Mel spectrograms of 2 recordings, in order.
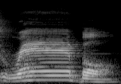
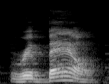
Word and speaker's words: rebel: was a teenager Rabel so the noun is Rebel the verb Rebel most teenagers rebel against their parents remember if it's a noun the first syllable is stressed if it's a verb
